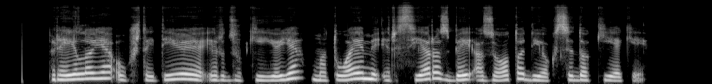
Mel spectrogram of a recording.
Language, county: Lithuanian, Klaipėda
